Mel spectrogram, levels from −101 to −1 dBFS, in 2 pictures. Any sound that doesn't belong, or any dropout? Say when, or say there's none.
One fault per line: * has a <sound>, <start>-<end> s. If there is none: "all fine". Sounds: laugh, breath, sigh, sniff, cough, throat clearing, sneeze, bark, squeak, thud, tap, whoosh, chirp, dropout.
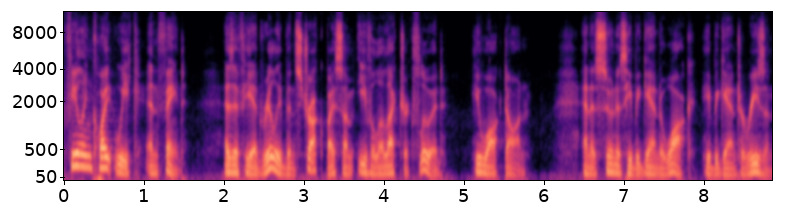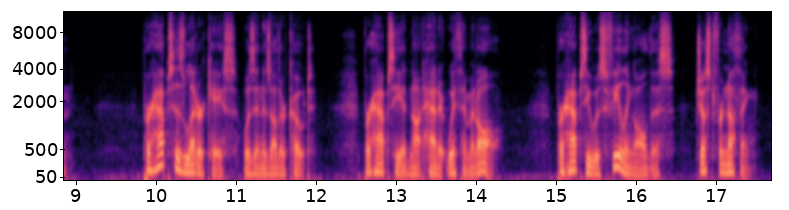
all fine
